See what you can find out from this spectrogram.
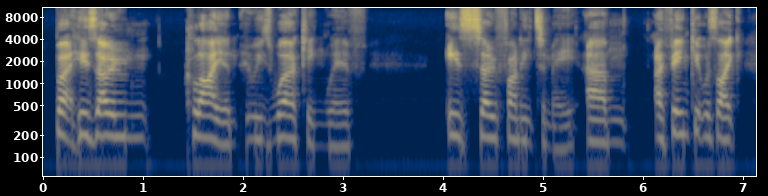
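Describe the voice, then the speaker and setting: A man co-hosting a podcast, giving a casual review in a halting way, thinking aloud as he goes. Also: high voice, pushed and bright. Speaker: podcast co-host.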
